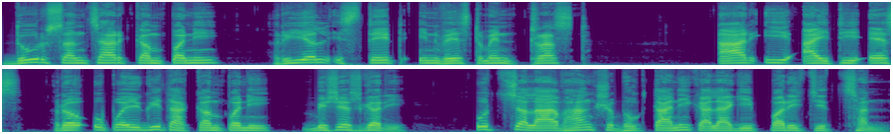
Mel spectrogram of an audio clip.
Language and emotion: Nepali, neutral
